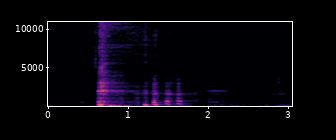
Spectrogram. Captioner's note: laughs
